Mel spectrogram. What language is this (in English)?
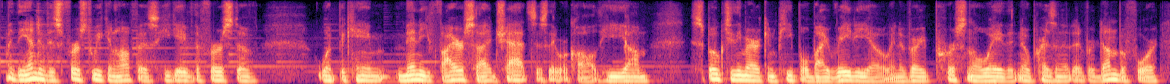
English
